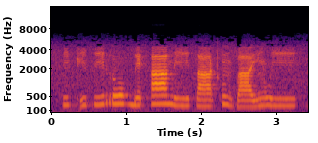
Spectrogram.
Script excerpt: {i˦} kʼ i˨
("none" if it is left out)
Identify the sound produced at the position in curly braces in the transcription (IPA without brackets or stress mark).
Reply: i˨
